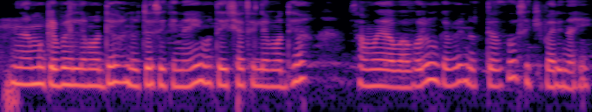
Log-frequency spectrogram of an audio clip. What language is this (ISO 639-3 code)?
ori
